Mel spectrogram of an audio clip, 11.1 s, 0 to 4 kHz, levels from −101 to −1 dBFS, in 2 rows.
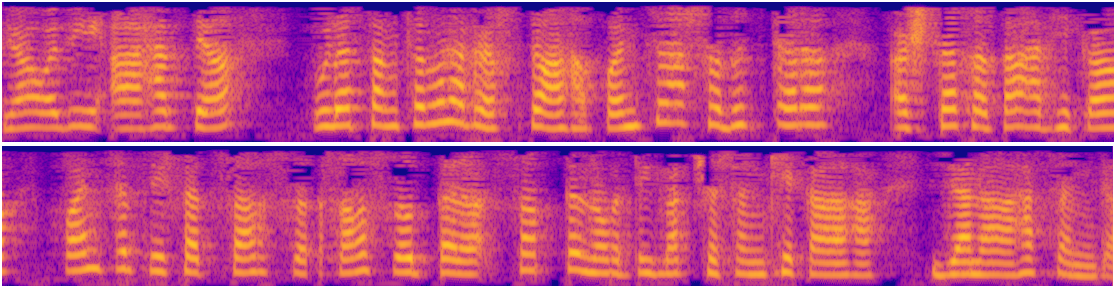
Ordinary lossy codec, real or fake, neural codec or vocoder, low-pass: MP3, 16 kbps; fake; codec, 16 kHz in and 24 kHz out, 0.6 kbps, FocalCodec, streaming, 2048 codes; 3.6 kHz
